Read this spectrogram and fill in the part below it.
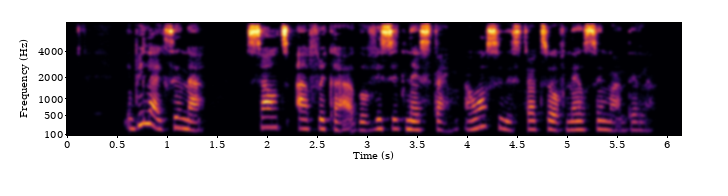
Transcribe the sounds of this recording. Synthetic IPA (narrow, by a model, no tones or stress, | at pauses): ibilaɪksena | saʊtʔafɹikaa̰ɡovizitnɛkstãɪ̃mawɔ̃ntsidəstatiɔvnɛlsɔ̃nmã̰ndɛla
